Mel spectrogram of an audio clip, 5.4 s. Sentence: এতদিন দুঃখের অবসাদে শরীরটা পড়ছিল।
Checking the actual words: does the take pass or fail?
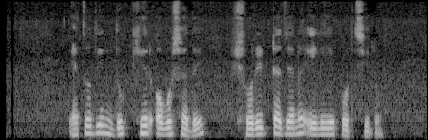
fail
